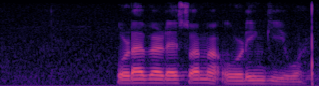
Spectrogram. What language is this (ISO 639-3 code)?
ven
